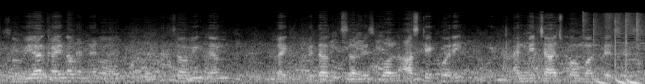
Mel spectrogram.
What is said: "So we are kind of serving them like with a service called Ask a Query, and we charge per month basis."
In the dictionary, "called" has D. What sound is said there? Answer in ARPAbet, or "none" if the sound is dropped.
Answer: none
